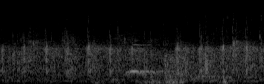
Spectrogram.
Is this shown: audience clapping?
yes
